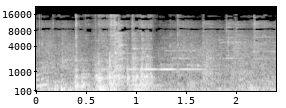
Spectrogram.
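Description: Ceramic dishes, mugs and glassware clinking and knocking together as a hand rummages through them in a bin. There is a cluster of clatters in the first second, then a short clear ringing note.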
